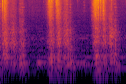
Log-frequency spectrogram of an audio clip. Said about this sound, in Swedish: Och då tar vi fram vår vän dillen igen. Här är dill. Det måste ju ner lite dill i såsen också. Så, ja, bara hacka dill. Lite fint.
